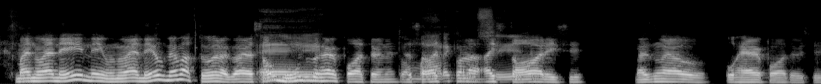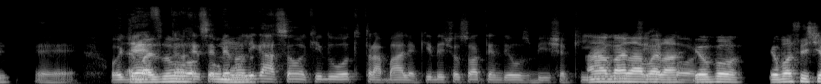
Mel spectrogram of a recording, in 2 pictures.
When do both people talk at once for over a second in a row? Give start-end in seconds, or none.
4.0-5.5, 9.5-10.8, 14.1-15.3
